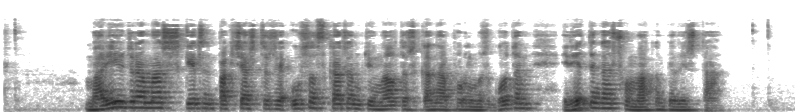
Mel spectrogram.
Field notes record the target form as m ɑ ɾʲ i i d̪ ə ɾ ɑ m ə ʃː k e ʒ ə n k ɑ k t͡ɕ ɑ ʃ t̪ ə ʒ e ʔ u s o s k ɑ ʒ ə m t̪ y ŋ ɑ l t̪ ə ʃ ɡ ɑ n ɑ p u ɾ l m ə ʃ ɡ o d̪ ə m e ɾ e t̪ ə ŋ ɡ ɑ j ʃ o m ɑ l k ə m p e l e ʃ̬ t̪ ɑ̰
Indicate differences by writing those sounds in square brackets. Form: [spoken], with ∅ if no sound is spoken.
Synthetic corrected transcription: m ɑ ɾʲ i [y] d̪ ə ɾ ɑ m [ɑ] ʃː k e ʒ ə n [p] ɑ k t͡ɕ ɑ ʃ t̪ ə ʒ e ʔ u s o s k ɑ ʒ ə m t̪ y ŋ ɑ l t̪ ə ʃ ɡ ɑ n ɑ p u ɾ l m ə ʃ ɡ o d̪ ə m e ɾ e t̪ ə ŋ ɡ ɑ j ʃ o m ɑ [∅] k ə m p e l e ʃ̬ t̪ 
